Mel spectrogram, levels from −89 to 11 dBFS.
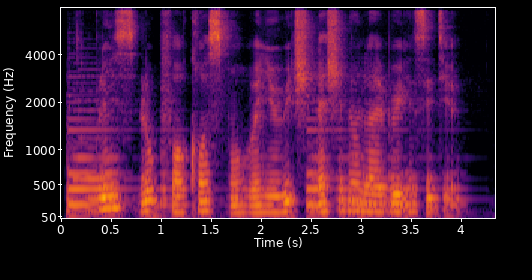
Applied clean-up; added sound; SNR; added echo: neural mask model RNNoise.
